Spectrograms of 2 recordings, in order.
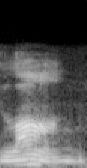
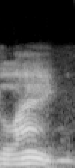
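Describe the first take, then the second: First: The name is said in a British accent. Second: The name is said in an American accent. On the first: "British English, I guess it could be Long" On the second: "that's just my American accent"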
